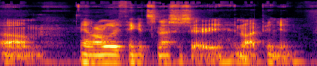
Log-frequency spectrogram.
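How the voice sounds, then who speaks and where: The man's voice is quiet, and there is audible room echo around it. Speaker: fitness vlogger. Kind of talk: casual vlog talk. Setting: bedroom. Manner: hesitant, many fillers.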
